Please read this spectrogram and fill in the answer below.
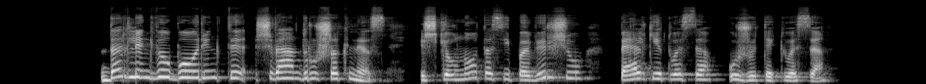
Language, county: Lithuanian, Marijampolė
